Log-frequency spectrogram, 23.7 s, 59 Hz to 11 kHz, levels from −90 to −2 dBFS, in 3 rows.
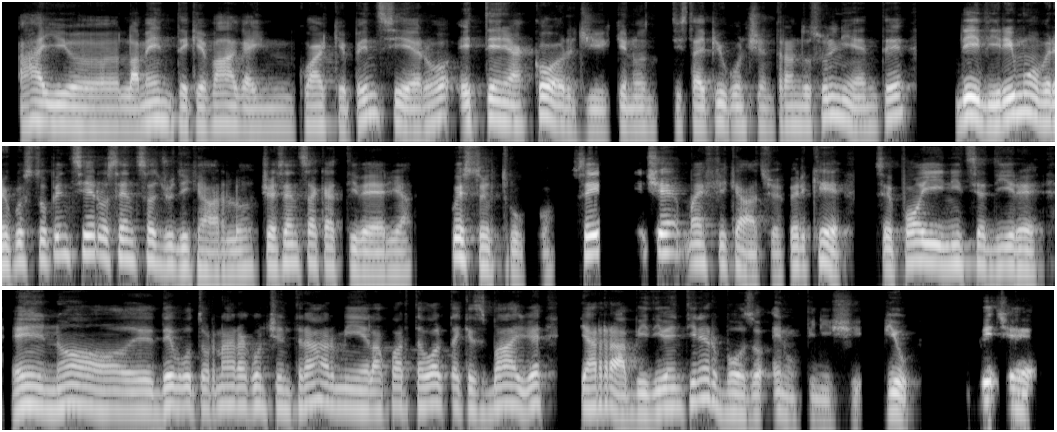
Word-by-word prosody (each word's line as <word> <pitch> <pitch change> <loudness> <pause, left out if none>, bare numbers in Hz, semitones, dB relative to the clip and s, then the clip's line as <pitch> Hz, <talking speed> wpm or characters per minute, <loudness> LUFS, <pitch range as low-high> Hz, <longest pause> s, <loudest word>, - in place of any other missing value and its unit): hai, 125 -3 +2
uhm, 105 -1 0
la 105 -1 +3
mente 125 -2 0
che 115 -1 -1
vaga 115 -2 -1
in 105 0 -7
qualche 115 -2 -3
pensiero 130 -3 0
e 120 +1 0
te 150 +2 +4
ne 130 -2 +3
accorgi 110 -6 +1
che 115 - -2
non 105 -1 -4
ti 110 - -12
stai 110 0 -1
più 125 -1 -1
concentrando 115 0 -4
sul 150 +7 0
niente, 130 +3 0 0.3
devi 130 -3 +7
rimuovere 145 -4 +5
questo 150 +2 -1
pensiero 185 -1 +1
senza 160 -1 0
giudicarlo, 120 -3 -3
cioè 125 +1 0
senza 140 -1 -1
cattiveria, 110 -4 -1 0.3
questo 170 -4 +2
è - - +2
il 120 - -9
trucco, 105 -3 -9
semplice 205 +1 +3
ma 140 - -2
efficace, 130 -9 -4
perché 130 +5 0
se 120 - -3
poi 145 -1 +4
inizi 135 +1 -1
a - - -2
dire: 120 -1 -1
“Eh 145 +2 +2
no, 135 -3 0
ehm, 125 0 0
devo 145 +3 +2
tornare 145 +1 -3
a - - -5
concentrarmi, 145 0 -2
è - - 0
la 125 -1 -2
quarta 145 +1 -4
volta 150 -2 0
che 135 - -3
sbaglio, 145 +3 0
eh” 155 - -11
ti 145 - -3
arrabbi 120 -6 +1
diventi 140 +5 -1
nervoso 120 - -1
e 125 - -4
non 100 -3 -8
finisci 90 -3 -9
più, 120 - +1 0.5
invece 355 +7 +3
130 Hz, 165 wpm, -21 LUFS, 115-150 Hz, 0.5 s, devi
